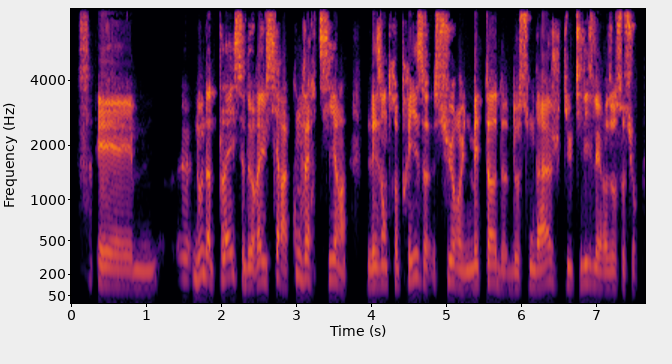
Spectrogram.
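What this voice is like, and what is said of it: French accent. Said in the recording (French): “Je suis québécois de cœur, mais d'accent, je suis français.”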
